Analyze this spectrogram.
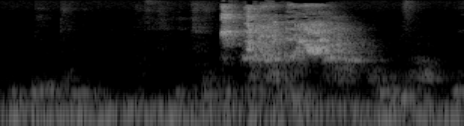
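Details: Pet parrot indoors in a destructive mood gives one harsh, noisy squawk lasting nearly a second over low room rumble and faint voices.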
